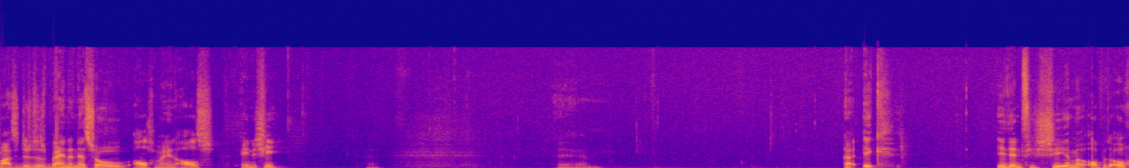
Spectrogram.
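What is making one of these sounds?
An older man speaks calmly and slowly, with pauses, close by.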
